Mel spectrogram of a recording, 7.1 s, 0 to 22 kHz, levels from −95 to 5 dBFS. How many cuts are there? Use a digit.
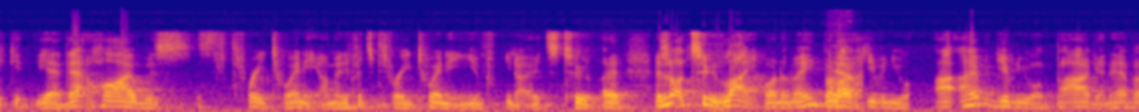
4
